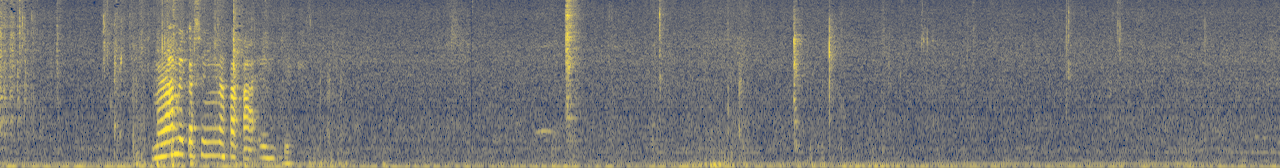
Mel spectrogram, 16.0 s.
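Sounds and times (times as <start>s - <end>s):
person chewing: 10.6s - 15.3s.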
